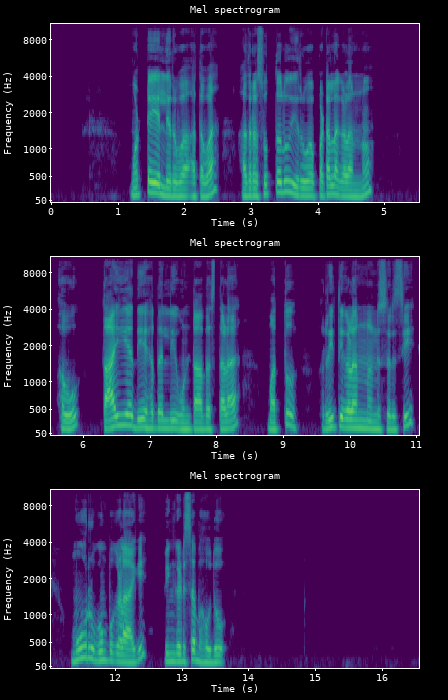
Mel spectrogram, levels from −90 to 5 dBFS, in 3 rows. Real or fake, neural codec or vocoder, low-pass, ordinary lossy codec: real; none; 9.9 kHz; none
